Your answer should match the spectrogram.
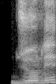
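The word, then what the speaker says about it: je lis: Problem প্রথমে হচ্ছে জো লি। ওযে ফরাসিতে আমরা হচ্ছে বেশিরভাগ ক্ষেত্রে দেখবেন শেষের যে বর্ণটা থাকে ওটা উচ্চারণ হয় না এখানে লিজ হবে না যলি মানে হচ্ছে আই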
